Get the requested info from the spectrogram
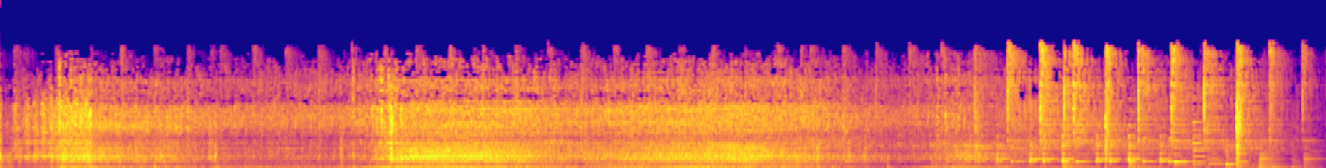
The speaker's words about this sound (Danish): Afsted med os, siger faren højt og starter bilen til trampolinland.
